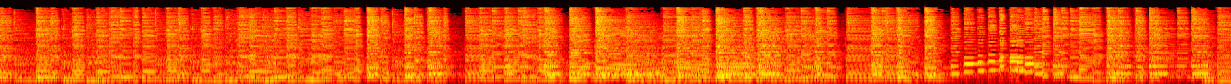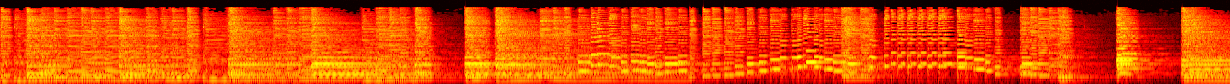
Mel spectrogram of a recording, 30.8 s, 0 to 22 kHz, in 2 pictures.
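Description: The Harpsi-Clav patch of the IK Multimedia Philharmonik 2 virtual instrument, a sampled harpsichord played on a MIDI keyboard, with a little soft attack to its notes. It plays chords and melodic lines, with fast runs up and down the keyboard about midway through and again near the end.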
